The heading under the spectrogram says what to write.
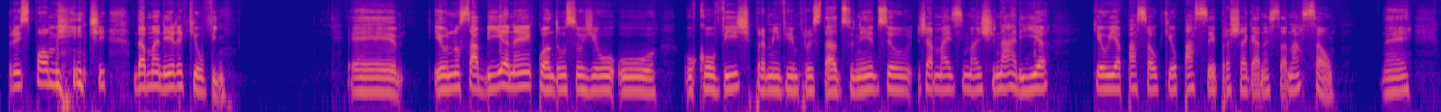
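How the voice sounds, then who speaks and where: In a fairly low pitch, a woman speaks at a fairly slow pace with long, frequent pauses and fairly even intonation, her dark, mellow tone captured dry and close with no echo on a very clean recording with a silent background. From northern Minas Gerais, Brazil. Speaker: businesswoman. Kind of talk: interview testimony.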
